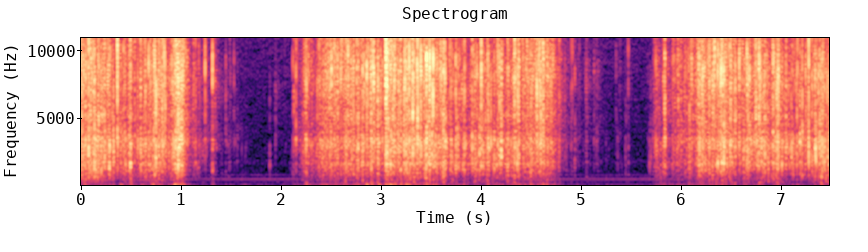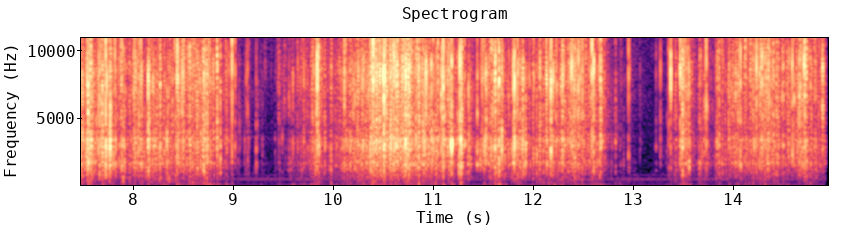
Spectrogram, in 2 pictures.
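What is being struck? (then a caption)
Thin clear plastic sheet. Fingertips press, rub and crinkle a thin, flat, empty clear plastic sheet or bag lying on a white table. Dense, bright crinkling and crackling fills the clip, broken by a few short, quieter pauses where a faint steady low hum remains.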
